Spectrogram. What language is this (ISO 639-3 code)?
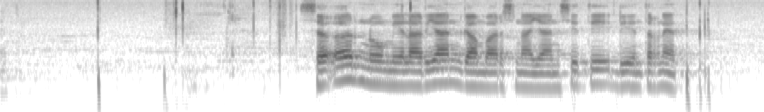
sun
